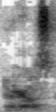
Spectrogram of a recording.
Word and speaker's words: Eros: Eros.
